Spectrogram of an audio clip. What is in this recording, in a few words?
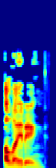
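"elating", British English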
